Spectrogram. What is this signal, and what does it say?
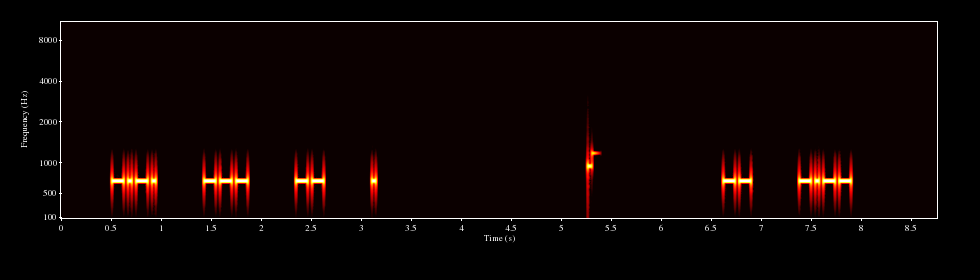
Morse code, heard as a keyed tone, about 30 wpm, spaced as for 14 wpm, 690 Hz. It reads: COME MY
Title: 4x Character Spacing - Top 100 Words - 30wpm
